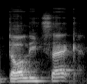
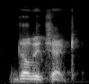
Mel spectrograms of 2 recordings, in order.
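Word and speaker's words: Ďolíček: their stadium the the dolly sec dolly sec dolly check so the c the c with like the the hook on the top it's pronounced like like ch like sure which is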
